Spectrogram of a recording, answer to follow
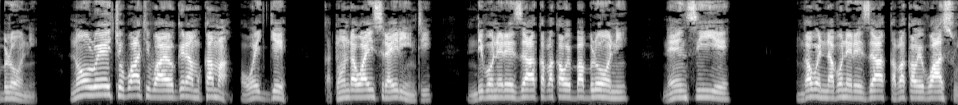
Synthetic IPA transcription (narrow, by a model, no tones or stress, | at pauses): buloːnḭ | no̞ːlwe̞ːco̞βwaːtiβwaːjo̞ɡe̞ɾamukama̰owe̞ɟːe̞ | ka̰to̞ːndawaisiɾaiɾinti | ndiβo̞ne̞ɾe̞zakaβakawe̞babulo̞ːni | ne̞ːnsije̞ | ŋɡawe̞nːaβo̞ne̞ɾe̞zakaβakawe̞βwaːsu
